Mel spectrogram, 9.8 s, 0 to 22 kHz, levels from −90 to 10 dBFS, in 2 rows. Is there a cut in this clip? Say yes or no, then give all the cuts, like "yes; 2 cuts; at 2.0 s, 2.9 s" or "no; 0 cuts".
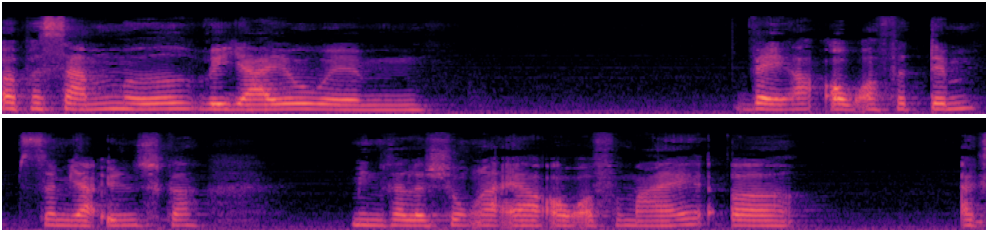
no; 0 cuts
